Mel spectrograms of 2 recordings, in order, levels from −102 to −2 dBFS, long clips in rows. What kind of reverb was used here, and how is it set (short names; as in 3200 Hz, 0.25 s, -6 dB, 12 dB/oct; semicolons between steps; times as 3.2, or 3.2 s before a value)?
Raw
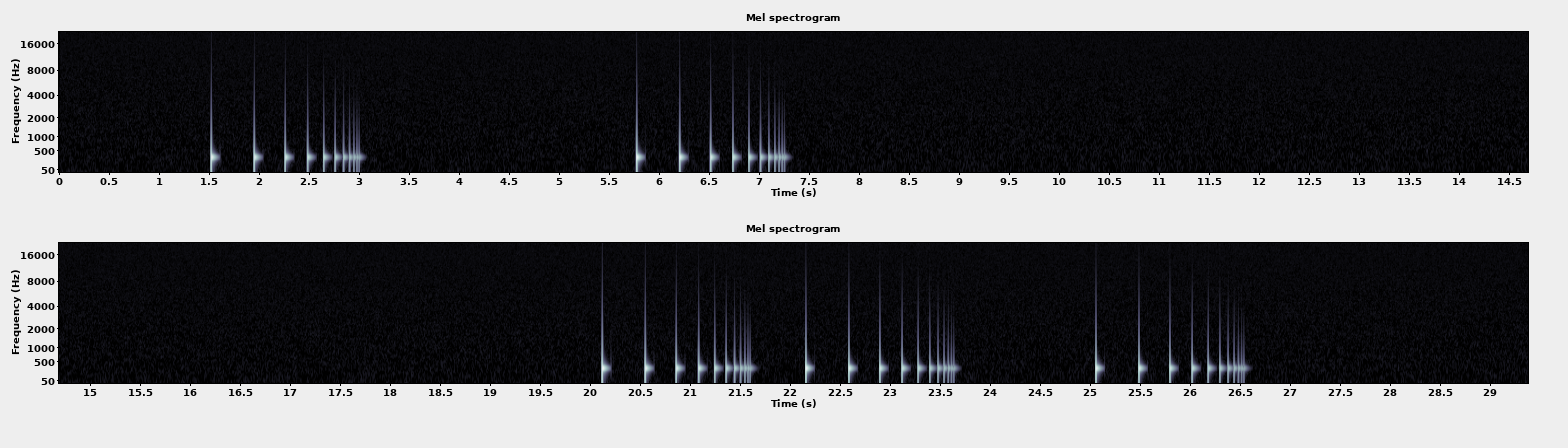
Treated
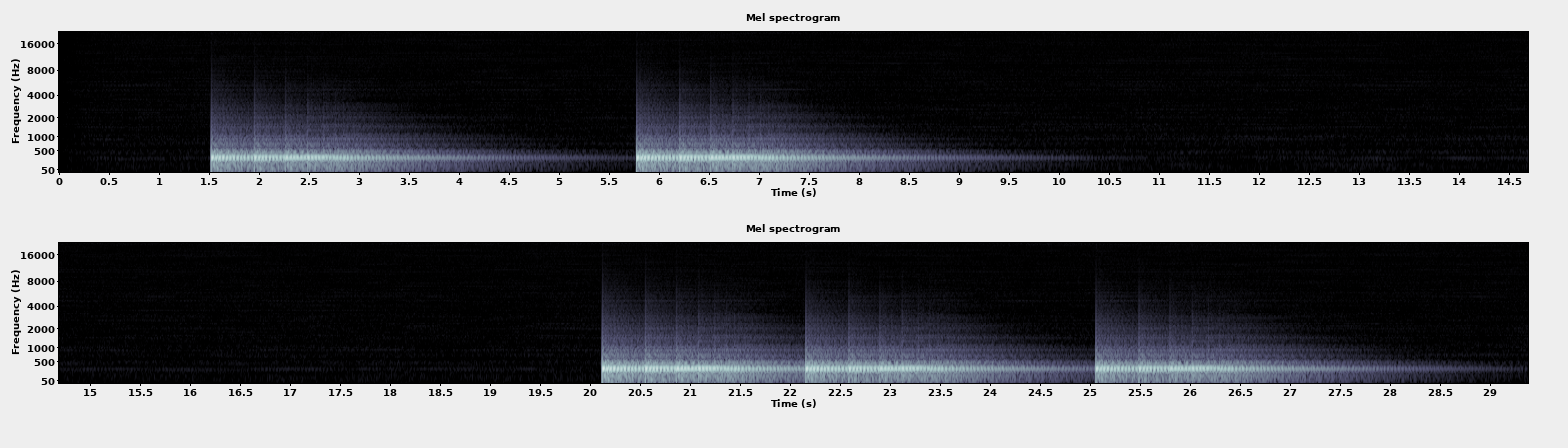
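FDN reverb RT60 3.4 s, high-frequency decay 0.75×, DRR -8.5 dB; gain -12 dB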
